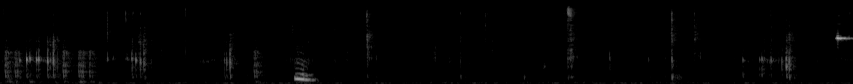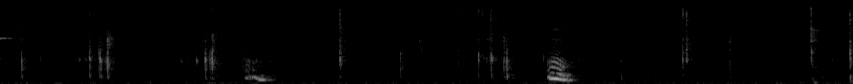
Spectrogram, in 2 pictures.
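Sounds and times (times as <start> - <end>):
person chewing and crunching food: 0.0 - 17.0
brief high squeak: 8.4 - 8.7.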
